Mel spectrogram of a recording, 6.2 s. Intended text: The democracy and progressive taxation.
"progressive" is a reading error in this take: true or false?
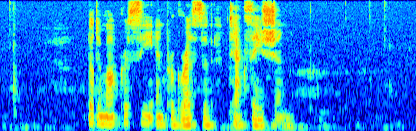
false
